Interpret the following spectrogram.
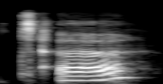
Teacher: Glottalized, in which you have not only the stop that you're making with that's mentioned, like bilabial with your lips, but also you're getting your glottis involved, and you're adding air pressure between the two stops, then a release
